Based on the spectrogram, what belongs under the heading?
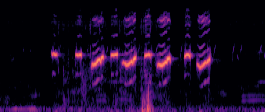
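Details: Kutilang, the sooty-headed bulbul, in a lure recording meant to set other bulbuls singing: a short run of clear whistled notes, some flat and some rising, spaced about a quarter second apart, with one low thump.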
